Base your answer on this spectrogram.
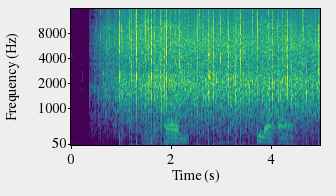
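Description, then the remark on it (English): Silence breaks into a sudden burst of audience applause for a guest's wife, steady dense clapping that continues to the end, with a couple of short voiced whoops or cheers rising over it. “A round of applause, please, for the mic.”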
